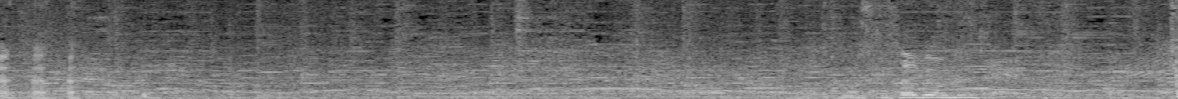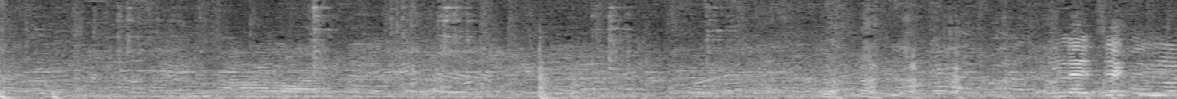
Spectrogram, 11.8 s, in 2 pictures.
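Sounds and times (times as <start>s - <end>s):
laughter: 0.0s - 1.0s, 9.6s - 11.7s
busy Irish pub crowd chatter: 0.0s - 11.7s
speech: 4.4s - 5.0s, 10.0s - 11.7s
glasses and dishes clinking: 4.9s - 11.4s.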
